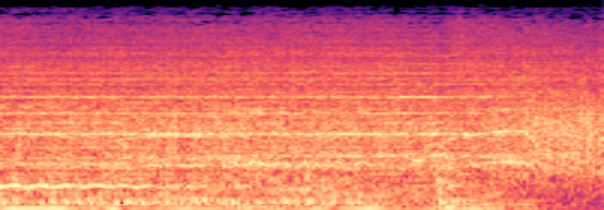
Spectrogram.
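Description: Big band orchestra sustaining the closing chord of a ballad, with a held sung note with vibrato fading out in the first half second. The chord ends and applause begins near the end.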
